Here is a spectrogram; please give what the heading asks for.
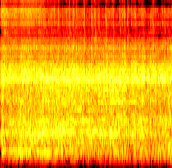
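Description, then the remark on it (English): A giant movie monster's roar, loud, harsh and gravelly, held at a steady level for nearly two seconds with a rough, noisy texture and no voices over it. “I love the roar. I live for the roar.”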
